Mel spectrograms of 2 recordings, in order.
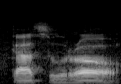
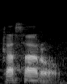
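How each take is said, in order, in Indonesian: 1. Vokal tengahnya adalah bunyi 'u'. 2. Vokal tengahnya adalah bunyi 'a'. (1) "dalam kamus betul-betul baris tiga ni yang betul" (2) "kalau kita punya suka, semua nak baris atas"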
